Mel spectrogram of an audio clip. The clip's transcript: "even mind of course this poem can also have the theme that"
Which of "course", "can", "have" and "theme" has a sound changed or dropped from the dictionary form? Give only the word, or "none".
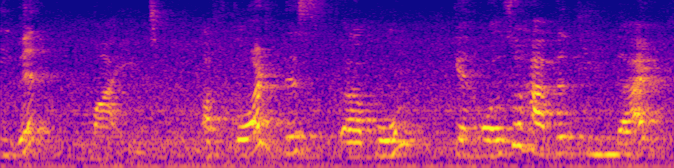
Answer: theme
